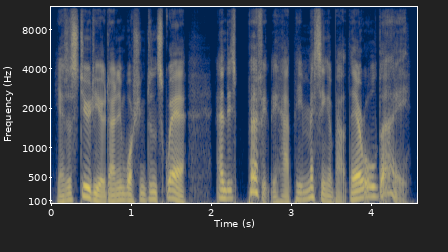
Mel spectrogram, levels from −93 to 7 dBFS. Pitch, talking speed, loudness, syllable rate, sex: 120 Hz, 220 wpm, -19 LUFS, 6.7 syllables/s, male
